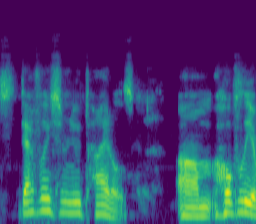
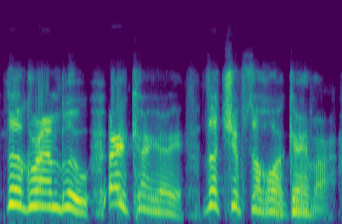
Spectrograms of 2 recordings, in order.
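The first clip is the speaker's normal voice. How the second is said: high, hammed-up farewell announcement; grand sign-off; 5 semitones higher than usual. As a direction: announce yourself like a show host. Theatrical podcast sign-off.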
